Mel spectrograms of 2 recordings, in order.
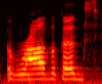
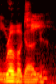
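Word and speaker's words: Rovagug: Ravagug's Fury. – Can you spell it for me? – Yeah. R O V A G. – Oh, Ravagug.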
